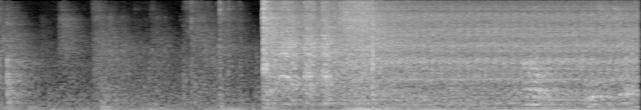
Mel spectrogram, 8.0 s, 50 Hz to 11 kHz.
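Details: 1999 Toyota Celica 1.8 SR left in a garage 7.5 years, after freeing a jammed throttle butterfly: quiet handling noises, then engine catches at once and settles into a steady, somewhat rough idle; starts and runs.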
